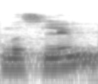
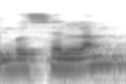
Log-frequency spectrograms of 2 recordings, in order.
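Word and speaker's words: مسلّم: The Urdu meaning is Musallam. It is not Muslim. You try to pronounce it correctly. It is Musallam and Sarih means acceptable and undeniable thing.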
